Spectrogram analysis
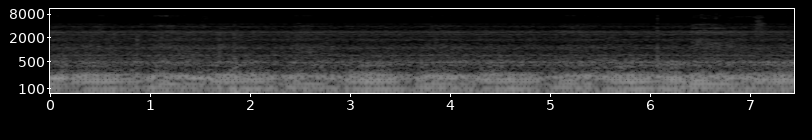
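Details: Fat Boy, a Himalayan Persian cat in New Zealand, purrs quietly: a steady, low, fluttering rumble that holds without a break, with faint soft clicks and background noise above it.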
